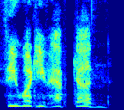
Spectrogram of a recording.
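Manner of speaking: high, loud witch's outcry; screamed. A narrator's reading. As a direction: cry it out accusingly at full voice. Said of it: "she screamed".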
